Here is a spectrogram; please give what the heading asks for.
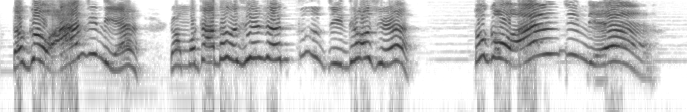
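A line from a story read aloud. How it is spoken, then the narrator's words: Anxious shout. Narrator (Chinese): 卡门急了，冲着大家喊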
